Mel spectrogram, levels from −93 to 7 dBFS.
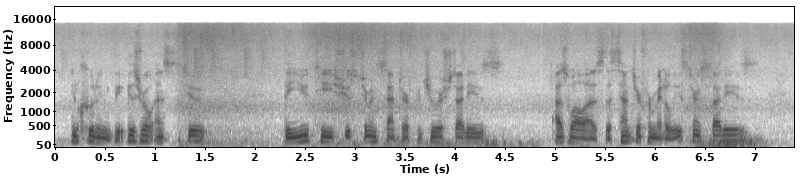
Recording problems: wind noise on the microphone; heavy; 6 dB below the speech

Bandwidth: 14.5 kHz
